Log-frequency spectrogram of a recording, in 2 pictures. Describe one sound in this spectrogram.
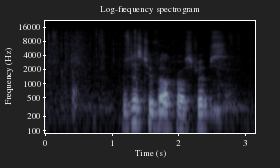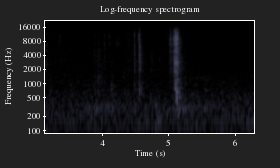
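Small plastic parts click as a man handles them.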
